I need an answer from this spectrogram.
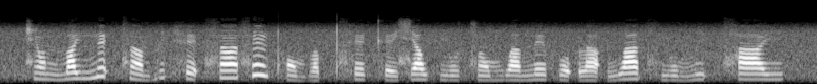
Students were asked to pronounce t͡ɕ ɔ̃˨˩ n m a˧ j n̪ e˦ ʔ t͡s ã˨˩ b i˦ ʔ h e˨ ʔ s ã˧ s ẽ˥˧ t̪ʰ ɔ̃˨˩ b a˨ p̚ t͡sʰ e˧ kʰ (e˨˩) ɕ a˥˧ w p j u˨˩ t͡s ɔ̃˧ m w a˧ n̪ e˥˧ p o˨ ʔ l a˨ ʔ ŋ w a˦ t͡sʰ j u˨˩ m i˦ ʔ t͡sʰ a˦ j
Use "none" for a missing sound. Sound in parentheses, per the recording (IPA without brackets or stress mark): e˨˩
